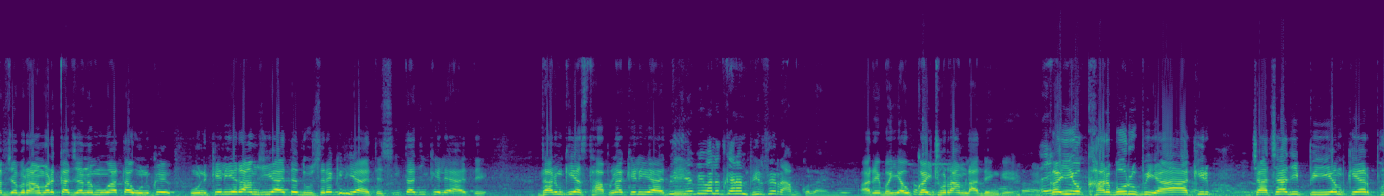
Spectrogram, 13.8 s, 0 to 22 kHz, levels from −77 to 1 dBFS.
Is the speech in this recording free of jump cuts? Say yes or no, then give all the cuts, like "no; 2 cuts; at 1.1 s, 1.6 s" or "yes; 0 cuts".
no; 1 cut; at 10.2 s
